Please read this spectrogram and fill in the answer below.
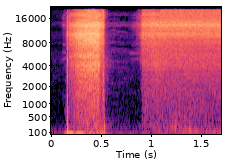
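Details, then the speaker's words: Blow-off valve pressurized with compressed air on the bench: a sharp burst, then a steady thin hiss that holds level. The diaphragm valve holds pressure; the air escapes at the hose coupler, not the valve. "It's leaking, but it's leaking from this my um coupler thing here."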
